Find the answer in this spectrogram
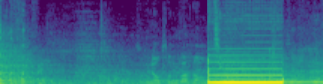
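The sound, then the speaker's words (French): A single loud, steady telephone ringing tone, the second ring of an outgoing call to a reporter, sounds for about a second, following quieter background chatter and faint voices. “Deuxième hein. sonnerie.”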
